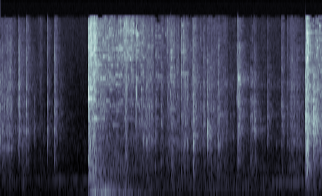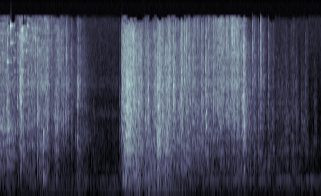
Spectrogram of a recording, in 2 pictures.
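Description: Small cardboard toy box ripped open by hand and the plastic bag inside crinkled, coming as three crackling bursts, the first starting about a second in.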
